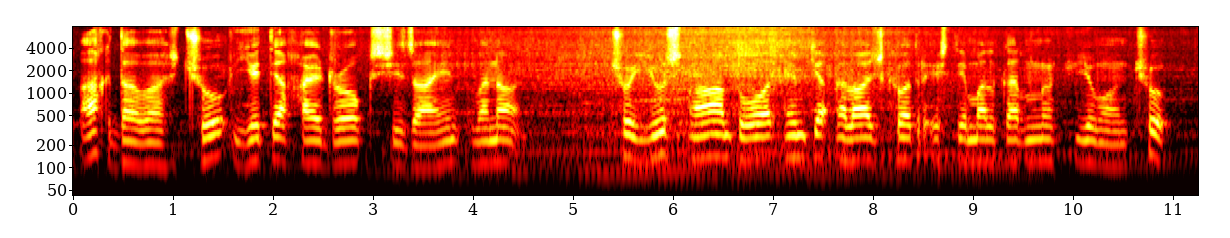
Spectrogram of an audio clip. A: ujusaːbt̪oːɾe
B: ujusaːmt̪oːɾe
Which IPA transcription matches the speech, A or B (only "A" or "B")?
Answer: B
